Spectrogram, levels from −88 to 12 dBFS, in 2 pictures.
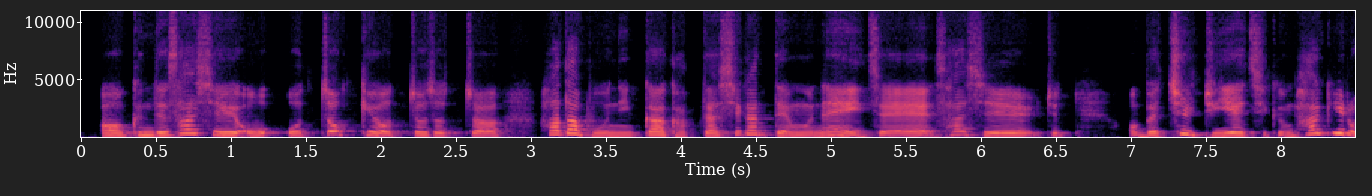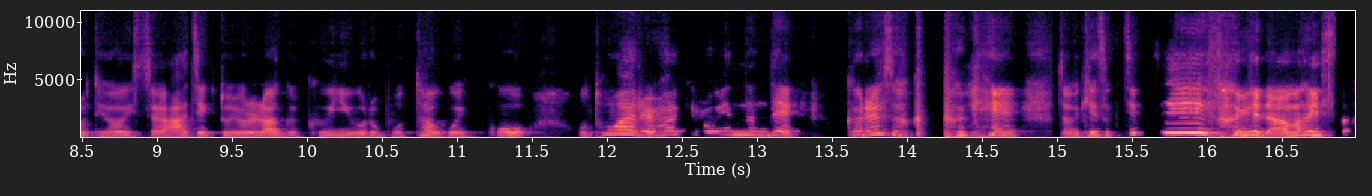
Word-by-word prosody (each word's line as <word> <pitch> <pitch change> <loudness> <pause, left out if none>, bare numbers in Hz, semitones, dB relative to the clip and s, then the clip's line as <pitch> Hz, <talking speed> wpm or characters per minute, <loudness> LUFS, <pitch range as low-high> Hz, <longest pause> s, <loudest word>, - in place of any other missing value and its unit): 어. 215 0 0
근데 225 +1 -1
사실 275 -8 -1
어 430 0 -5
어떻게 275 - -4
어쩌저쩌 200 -2 -4 0.2
하다 320 +3 +1
보니까 175 +5 -3
각자 215 +2 -6
시간 310 +8 -6
때문에 185 +5 -2
이제 150 +3 -2
사실 215 -8 -4
저 - - -9 0.5
어, 155 - -9
며칠 260 - -2
뒤에 225 +3 +1
지금 175 -6 -11
하기로 365 - -1
되어 155 +3 -5
있어요. 155 -4 -5
아직도 210 -7 -3
연락을 155 +3 -2
그 155 - -11
이후로 160 +2 -7
못하고 175 +8 -6
있고. 145 - -4 0.3
어. - - -14
통화를 320 -6 +2
하기로 295 -3 -4
했는데 280 -5 -1 0.3
그래서 295 +3 +1
그 - - -3
그게 235 -3 0 0.2
좀 205 -4 -6
계속 225 0 -3
찝찝하게 395 - +9
남아 275 +3 +5
있어서. 250 -2 +5
225 Hz, 310 characters per minute, -22 LUFS, 180-285 Hz, 0.5 s, 찝찝하게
